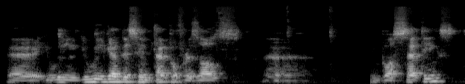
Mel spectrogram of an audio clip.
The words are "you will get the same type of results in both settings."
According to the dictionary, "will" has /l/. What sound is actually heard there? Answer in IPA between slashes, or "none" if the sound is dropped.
/l/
